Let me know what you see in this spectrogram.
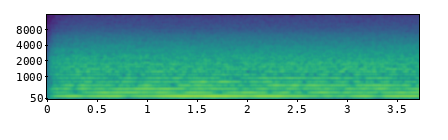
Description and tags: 06-synSTRINGS90s-¬SW
synth string ensemble multisample in 4ths made on reason (2.5)
d, 1, multisample, synth, strings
